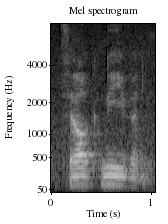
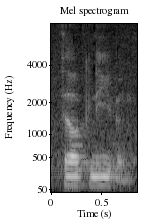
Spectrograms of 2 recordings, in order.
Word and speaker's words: Fallkniven: It's pronounced Fallkniven, even though the word K-N-I-V-E is in there. It's Swedish for a folding knife. Fallkniven.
